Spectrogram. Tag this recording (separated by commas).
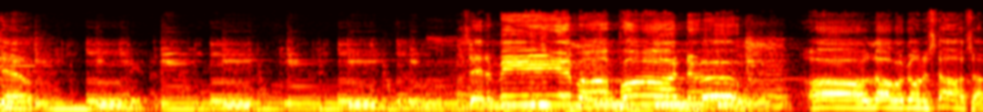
Music, Speech, Blues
